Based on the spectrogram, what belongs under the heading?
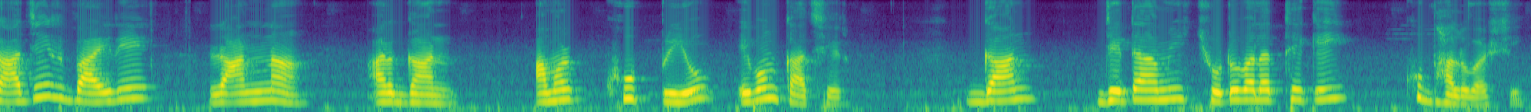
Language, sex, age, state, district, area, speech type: Bengali, female, 60+, West Bengal, Paschim Bardhaman, rural, spontaneous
